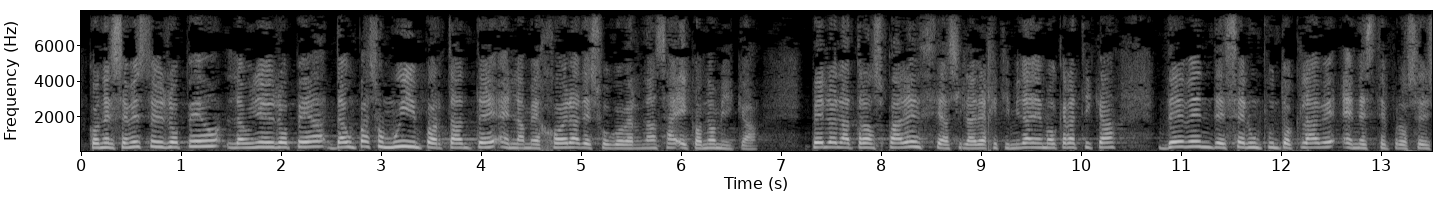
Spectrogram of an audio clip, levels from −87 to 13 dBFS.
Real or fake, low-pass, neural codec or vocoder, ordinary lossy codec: real; none; none; none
